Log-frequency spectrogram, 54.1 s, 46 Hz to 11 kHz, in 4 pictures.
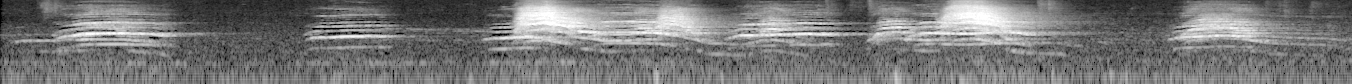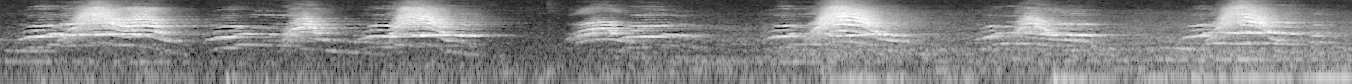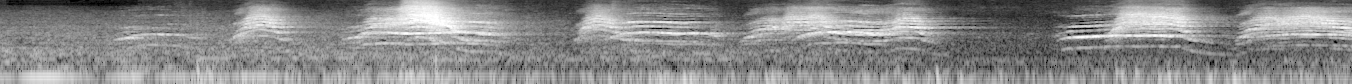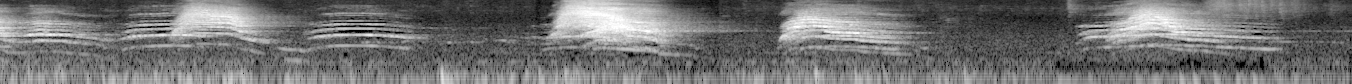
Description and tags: Gatos no cio
Dois gatos no telhado do vizinho gemendo alto às 5h.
